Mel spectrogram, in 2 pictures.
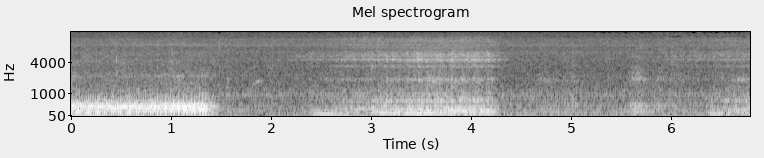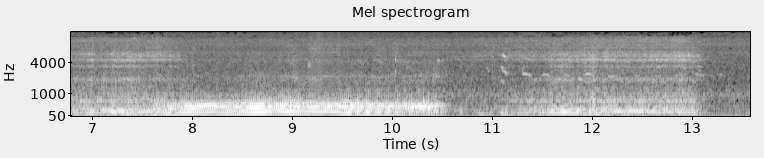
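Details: Man and his dog asleep together on a couch, both snoring: loud, rattling snores with long buzzing breaths in and out in a steady sleep rhythm.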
